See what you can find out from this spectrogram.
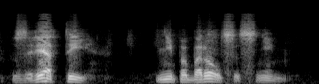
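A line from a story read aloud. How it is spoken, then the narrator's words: Angry. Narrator (Russian): сказал сердито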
